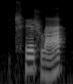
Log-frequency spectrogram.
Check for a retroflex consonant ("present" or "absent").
present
